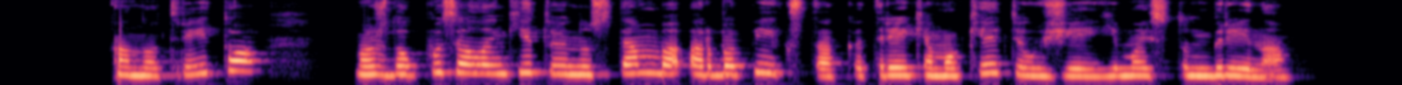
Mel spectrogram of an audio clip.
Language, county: Lithuanian, Kaunas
